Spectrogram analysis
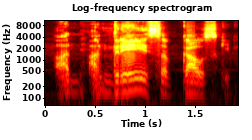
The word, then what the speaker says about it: Andrzej Sapkowski: Andrzej Sapkowski.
